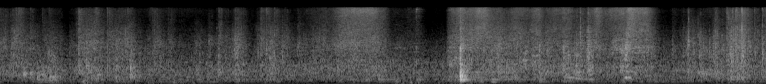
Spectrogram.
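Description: Printer packaging being handled during unboxing: irregular rustling and crinkling with scattered clicks, and a sharp knock about four and a half seconds in.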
